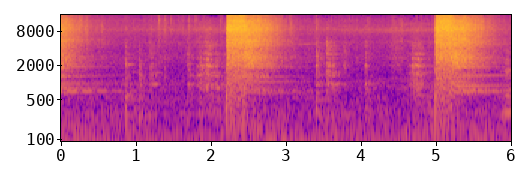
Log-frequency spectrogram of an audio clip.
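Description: Drum-top fluorescent tube crusher shattering tubes fed into its chute. There are two sudden loud bursts of breaking glass and hiss, about two and five seconds in, each fading out within a second with a brief ringing. An earlier burst is fading away at the start.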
